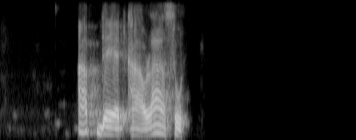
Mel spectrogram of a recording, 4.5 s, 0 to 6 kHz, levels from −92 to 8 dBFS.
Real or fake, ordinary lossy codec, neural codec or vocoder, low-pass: fake; none; codec, 16 kHz, 8 kbps, FunCodec, trained on Chinese and English, 25 frames a second; 5.4 kHz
